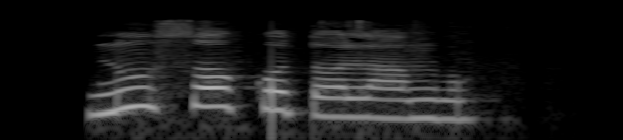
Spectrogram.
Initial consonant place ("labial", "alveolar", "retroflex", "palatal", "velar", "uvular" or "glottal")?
alveolar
